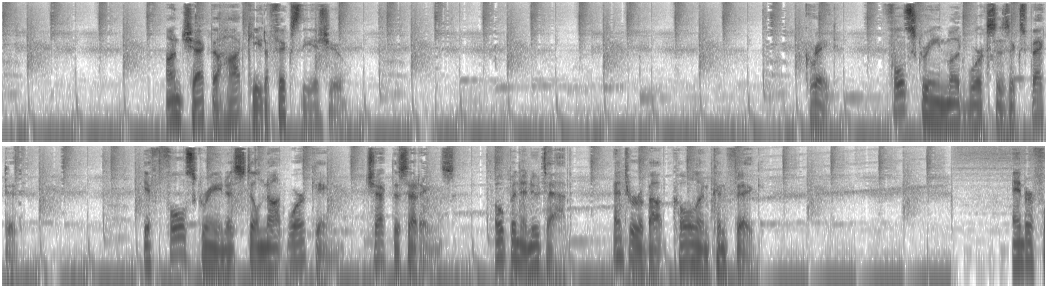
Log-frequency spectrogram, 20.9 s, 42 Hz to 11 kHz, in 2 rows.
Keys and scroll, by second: 6.8 F11, 13.7-14.1 typing.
